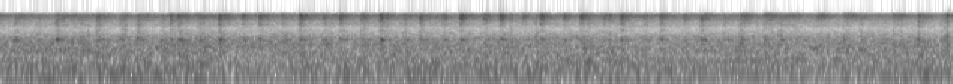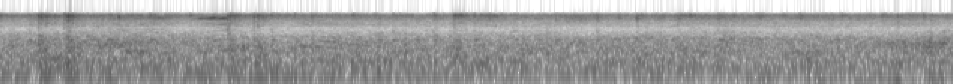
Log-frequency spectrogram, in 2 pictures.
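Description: Miniature steam railway train running along the track, heard from a carriage right behind the locomotive: a steady rumble with a rapid clatter of wheels on the rails.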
